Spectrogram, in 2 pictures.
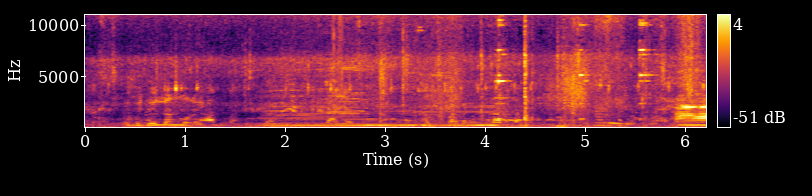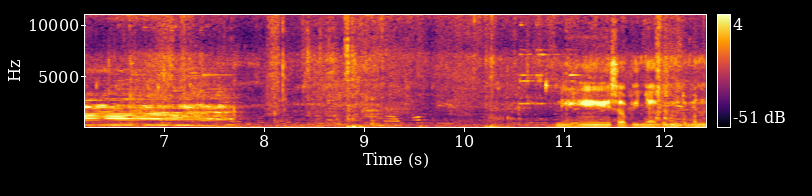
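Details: A young racing bull on its first day on the track, in training with other teams, gives several low, drawn-out moos, one long and tonal, others brighter and harmonic, amid crowd chatter, music and rumbling noise.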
